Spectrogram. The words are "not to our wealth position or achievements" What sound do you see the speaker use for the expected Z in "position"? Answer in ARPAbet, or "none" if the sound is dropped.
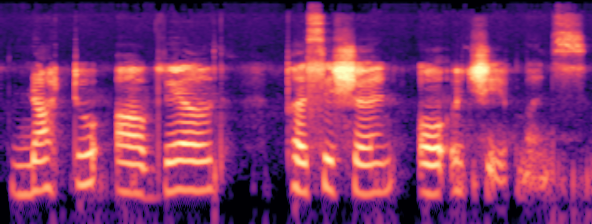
S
